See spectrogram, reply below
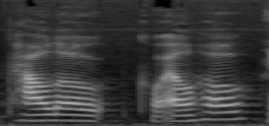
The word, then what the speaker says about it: Paulo Coelho: Paulo Coelho? – Yeah.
